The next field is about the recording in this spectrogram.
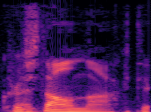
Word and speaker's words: Kristallnacht: Kristallnacht, yeah.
